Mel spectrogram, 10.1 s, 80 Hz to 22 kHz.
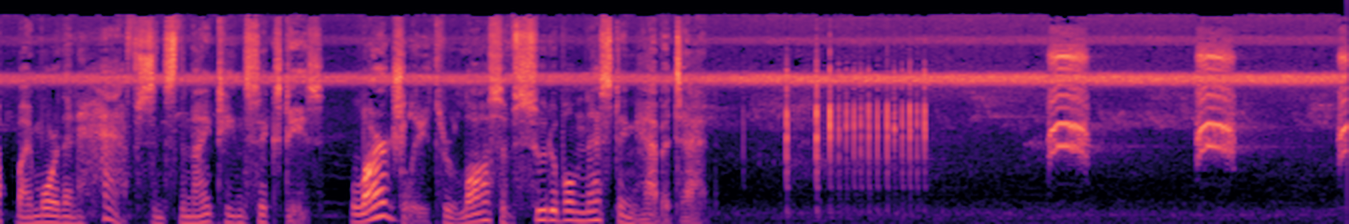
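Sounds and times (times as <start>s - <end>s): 
speech: 0.0s - 5.4s
steady high insect drone: 0.0s - 10.1s
red-headed woodpecker giving harsh burry calls: 5.1s - 8.4s, 9.0s - 9.4s
red-headed woodpecker rattling taps: 5.9s - 7.0s.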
